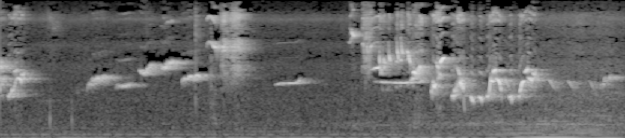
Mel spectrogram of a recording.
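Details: Eight-month-old white-rumped shama performing ketrekan to provoke fellow shamas: scattered whistled phrases and buzzy high bursts separated by pauses, then a sustained rapid chattering trill sweeping down in pitch.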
